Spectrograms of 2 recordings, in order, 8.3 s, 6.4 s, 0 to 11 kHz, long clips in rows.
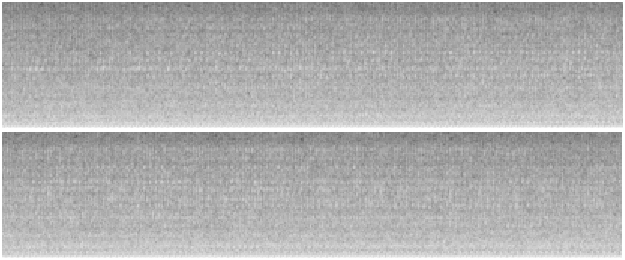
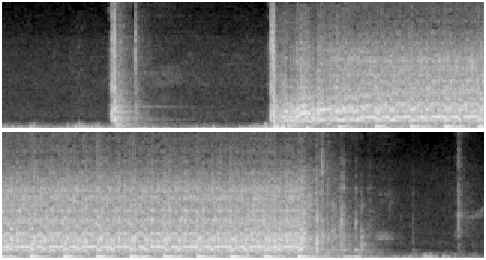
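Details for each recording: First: Scag Cheetah mower with Briggs & Stratton Intek V-twin, previously misfiring on one cylinder, after fitting a cheap Amazon replacement carburetor for 791230, choke set, slightly raised throttle; deep even regular beat, no misses or popping; misfire gone. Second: Scag Cheetah with Briggs & Stratton Intek V-twin, misfiring on one cylinder, weak battery: starter churns about three pulses a second for three seconds, engine never catches. Later found a deformed carb bowl O-ring with debris stuck in it; fuel starvation suspected.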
